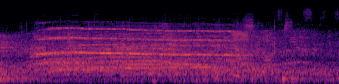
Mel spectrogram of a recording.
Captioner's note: crowd cheering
